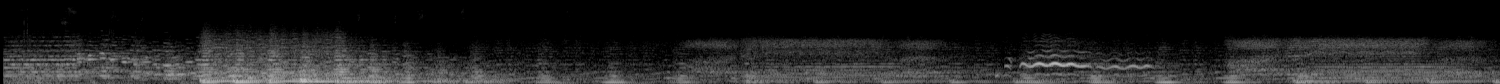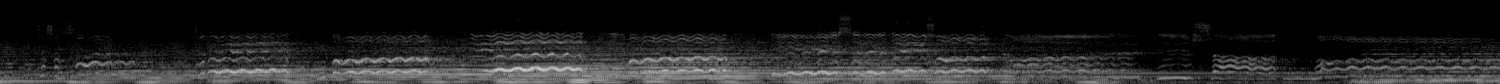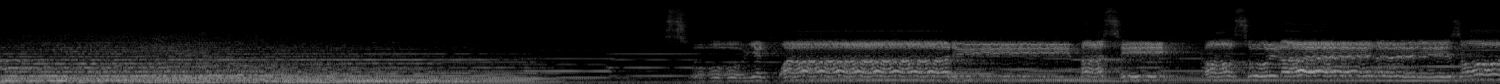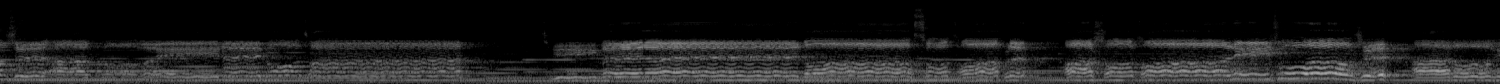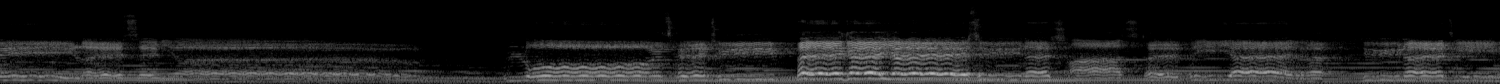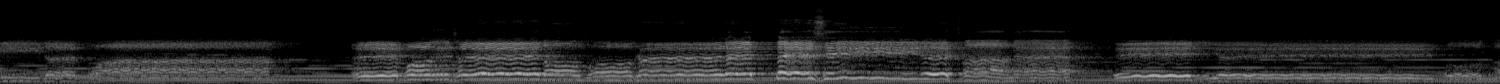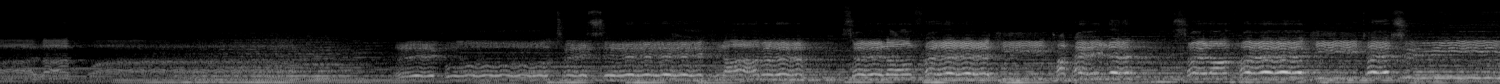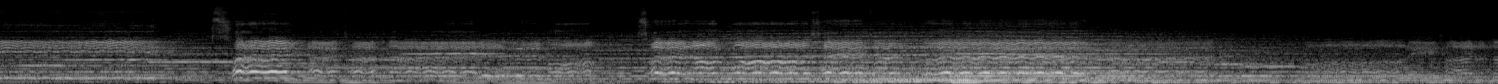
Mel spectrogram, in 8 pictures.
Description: Marguerite: Angela Gheorghiu
Aguts magnífics i un centre preciós i vellutat, deixen massa sovint pas a uns canvis de veu mal resolts quan ha de fer front als greus i a unes preocupants afinacions aproximades a l’inici de la seva gran escena del tercer acte.
Escoltem-la en l’escena immediatament posterior, la de l’església, amb René Pape i el cor del Covent Garden: “Seigneur, daignez permettre”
